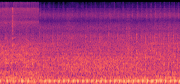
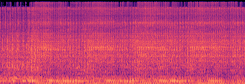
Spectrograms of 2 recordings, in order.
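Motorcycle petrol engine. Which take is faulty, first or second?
second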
